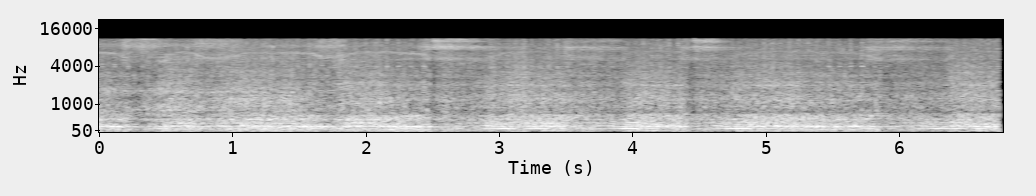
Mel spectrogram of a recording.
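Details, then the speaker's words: Opala: rough, uneven rumble that won't pick up revs, strange noise when accelerating, odd smell; carburetor suspected after cleaner use, not confirmed. "Tá fazendo um barulho estranho quando acelera, cara."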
